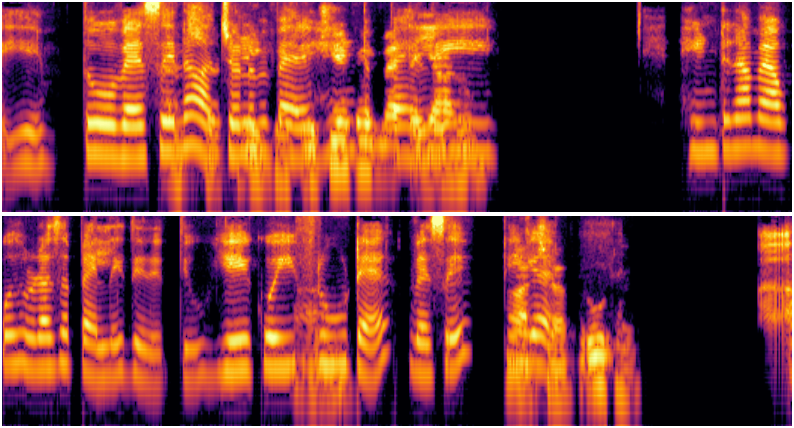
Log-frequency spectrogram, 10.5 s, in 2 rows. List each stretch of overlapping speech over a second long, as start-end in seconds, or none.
1.1-3.2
